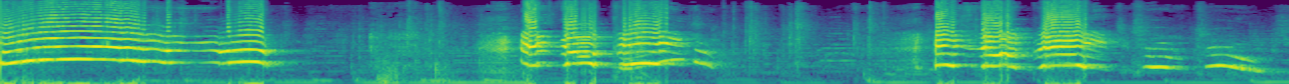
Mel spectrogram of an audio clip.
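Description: Women screaming and squealing in disgust at a foul-tasting jelly bean: a long, high, wavering scream at the start, then further high cries about three seconds in and again near the end.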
